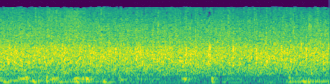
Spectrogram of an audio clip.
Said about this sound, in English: Keep clapping.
